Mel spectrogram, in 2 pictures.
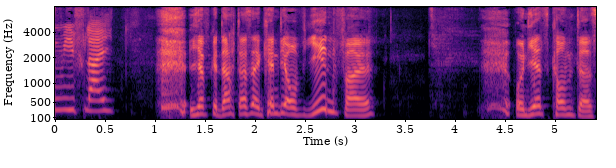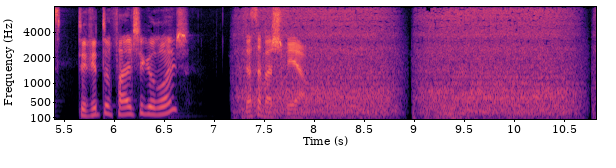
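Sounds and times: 
speech: 0.0s - 3.3s, 4.3s - 8.2s
gas burner of a hot air balloon: 7.2s - 10.8s.

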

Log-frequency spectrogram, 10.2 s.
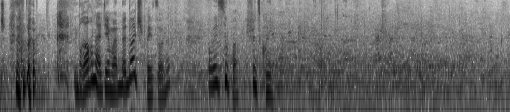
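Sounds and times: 
murmur of a crowd filling a hall: 0.0s - 10.1s
laughter: 0.1s - 1.5s, 3.5s - 7.6s
speech: 0.3s - 0.9s, 1.6s - 3.6s, 4.2s - 5.8s
scattered footsteps and shuffling: 2.6s - 9.3s.

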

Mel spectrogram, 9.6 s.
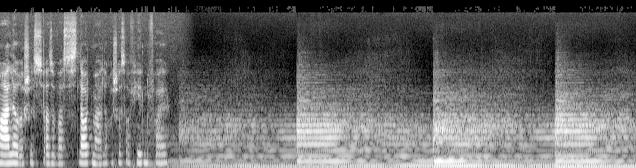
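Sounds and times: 
speech: 0.0s - 2.9s
low hum: 2.1s - 9.5s
large church bells tolling: 2.2s - 9.5s.

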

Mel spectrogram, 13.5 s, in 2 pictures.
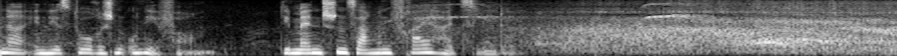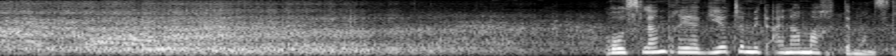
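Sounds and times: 
speech: 0.0s - 4.0s, 11.3s - 13.4s
two fighter jets flying low overhead: 3.6s - 13.4s.

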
